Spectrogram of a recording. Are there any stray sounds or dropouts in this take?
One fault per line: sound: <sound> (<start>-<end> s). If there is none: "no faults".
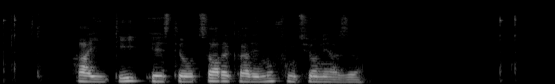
no faults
